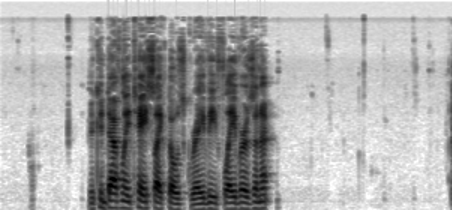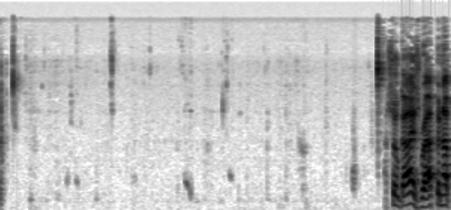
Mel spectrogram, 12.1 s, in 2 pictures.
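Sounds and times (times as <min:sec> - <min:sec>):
man chewing food: 0:00.0 - 0:01.2, 0:03.7 - 0:11.1.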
